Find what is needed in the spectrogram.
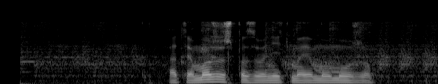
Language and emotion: Russian, neutral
